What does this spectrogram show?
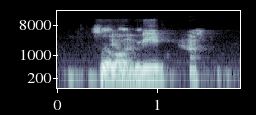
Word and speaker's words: C'est la vie: C'est la vie. C'est la vie.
